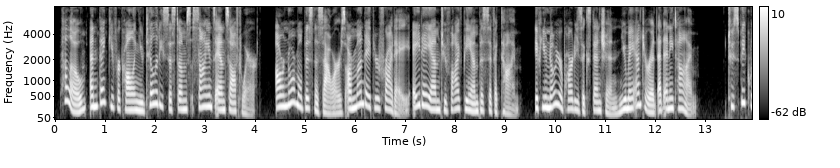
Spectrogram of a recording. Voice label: IVR sample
